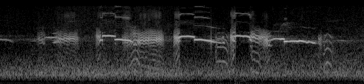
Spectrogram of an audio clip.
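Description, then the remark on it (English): A murrelet, a small endangered seabird that nests in old coastal forests on the west coast, gives a series of high, piercing keening calls, repeated several times in quick succession over a steady hiss of forest background, clear. “is a small, endangered seabird that nests in old coastal forests on the west coast.”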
